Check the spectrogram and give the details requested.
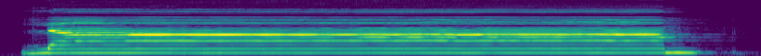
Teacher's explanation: मददे फरी है तीन अलिफ की मकद में लंबा करके पढ़ेंगे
